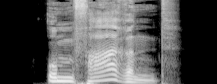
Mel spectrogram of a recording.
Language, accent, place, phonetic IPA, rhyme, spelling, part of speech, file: German, Germany, Berlin, [ʊmˈfaːʁənt], -aːʁənt, umfahrend, verb, De-umfahrend.ogg
- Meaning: present participle of umfahren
